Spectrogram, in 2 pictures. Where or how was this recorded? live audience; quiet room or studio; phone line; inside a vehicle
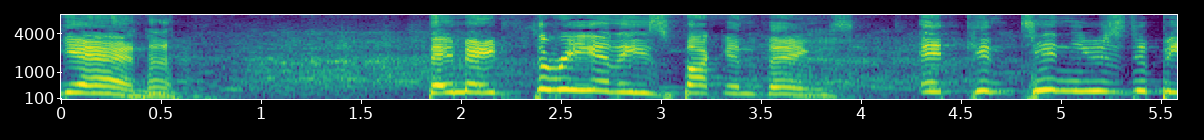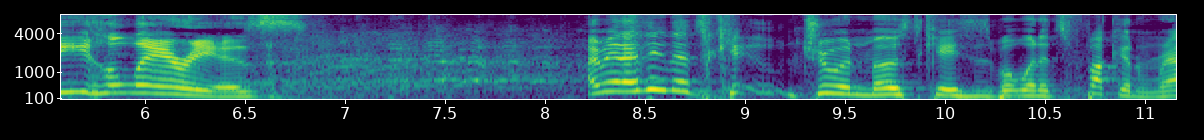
live audience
